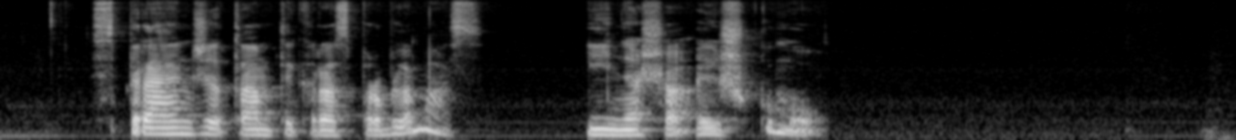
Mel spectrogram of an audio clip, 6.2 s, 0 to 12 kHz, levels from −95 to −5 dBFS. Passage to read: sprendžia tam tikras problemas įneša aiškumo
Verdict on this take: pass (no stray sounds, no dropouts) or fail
pass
